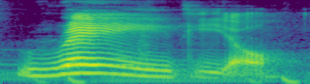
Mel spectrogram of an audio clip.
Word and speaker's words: radio: different words in english the first a is replaced by an e e sound radio in spanish like i said earlier the vowels will always sound the same in this case ah radio in spanish when the r is at the beginning of the word it's considered a strong r and you know what that means it's time to roll the tongue radio can you turn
